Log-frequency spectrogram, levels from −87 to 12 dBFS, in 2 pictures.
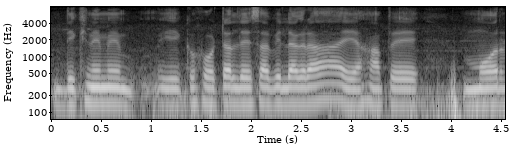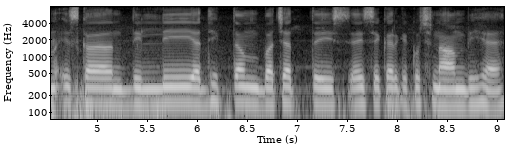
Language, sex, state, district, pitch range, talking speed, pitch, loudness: Hindi, male, Delhi, New Delhi, 130-140 Hz, 145 wpm, 135 Hz, -16 LUFS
